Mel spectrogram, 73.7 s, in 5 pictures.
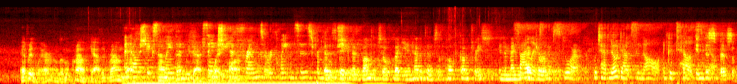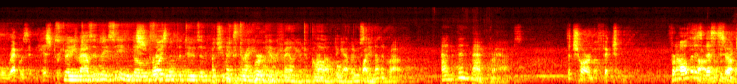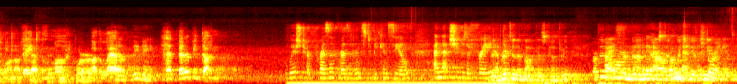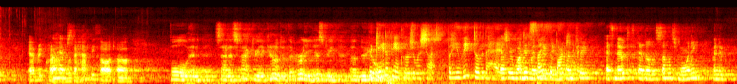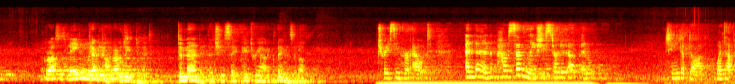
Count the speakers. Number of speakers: seven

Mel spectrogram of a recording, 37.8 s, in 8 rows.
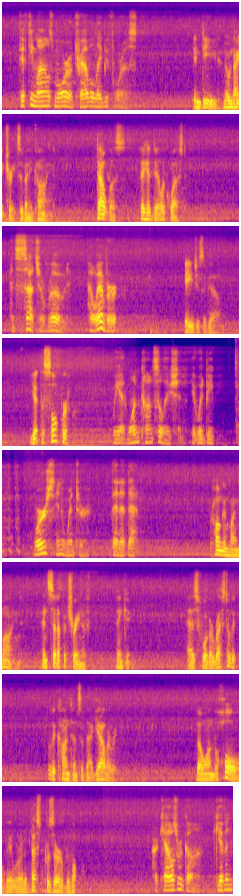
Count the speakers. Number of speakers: two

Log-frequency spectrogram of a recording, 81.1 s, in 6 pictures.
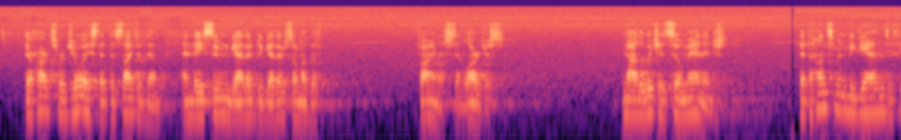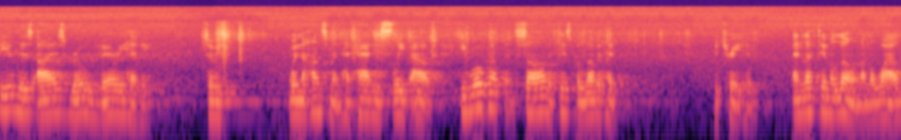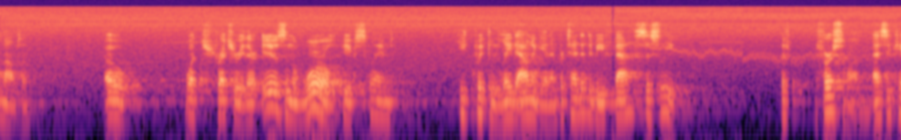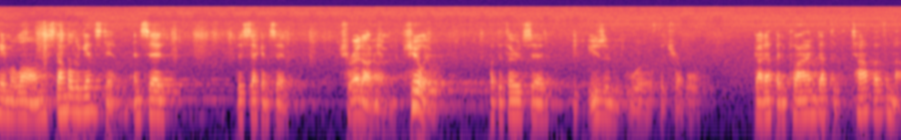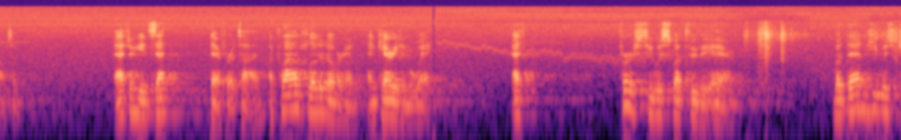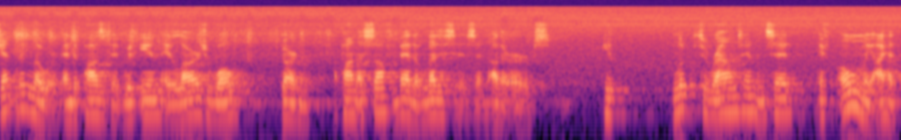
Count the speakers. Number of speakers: one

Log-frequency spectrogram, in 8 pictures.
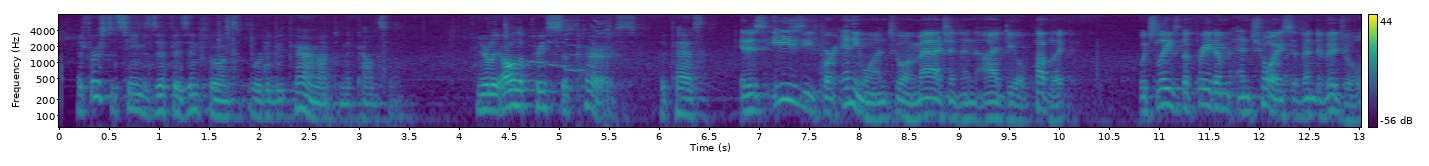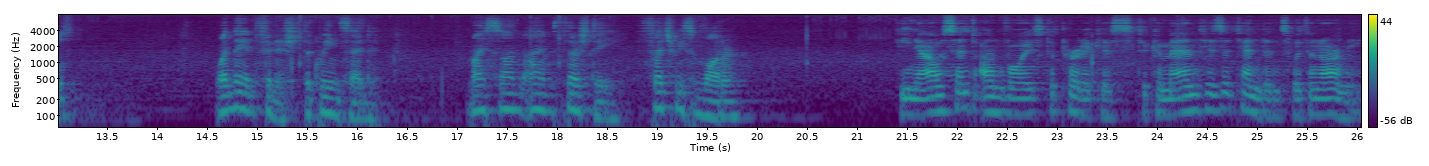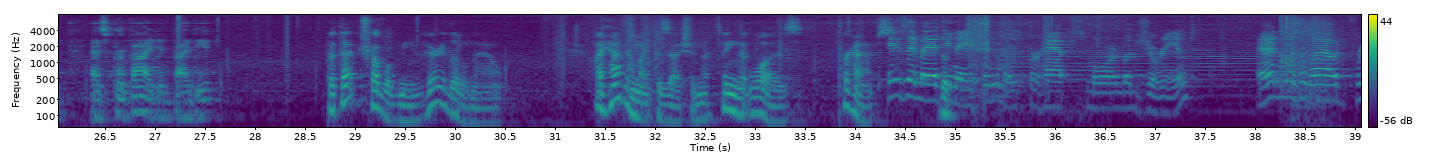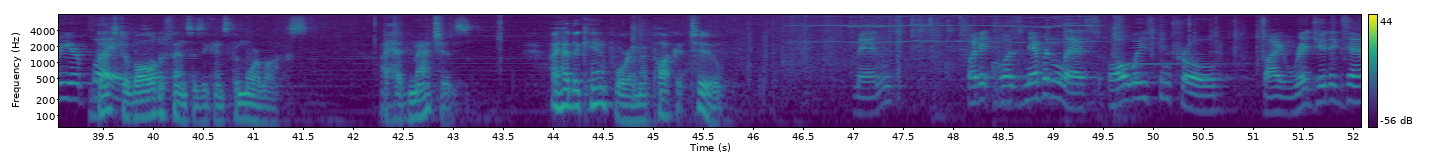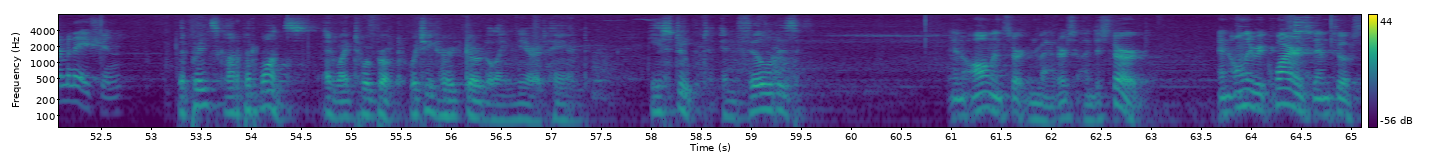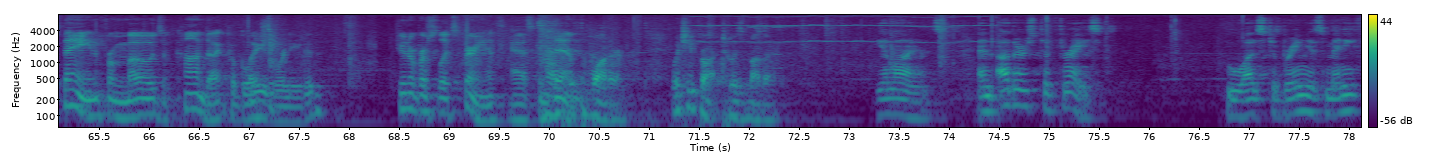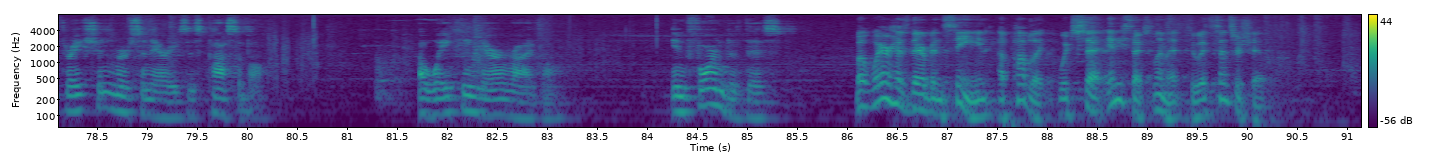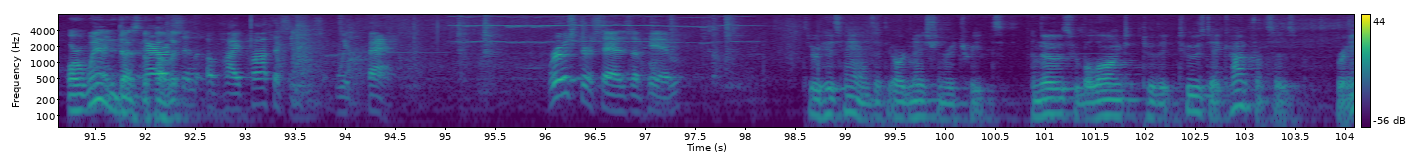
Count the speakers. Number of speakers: six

